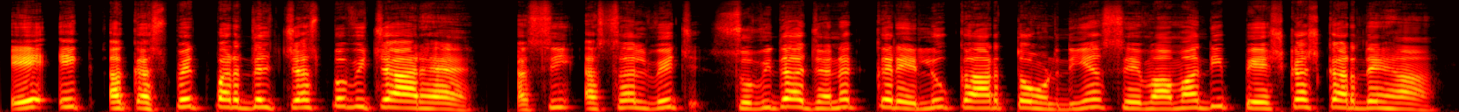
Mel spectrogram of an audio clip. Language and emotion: Punjabi, surprised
